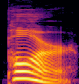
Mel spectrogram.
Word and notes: par: pάː r; パァー

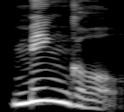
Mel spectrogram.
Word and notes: mingle: míŋɡl; ミンゴゥ

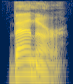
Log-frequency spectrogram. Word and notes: banner: bǽnər; バナァ

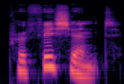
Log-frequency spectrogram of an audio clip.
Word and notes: proficient: prəfíʃənt; プロゥフィッシェエン

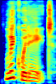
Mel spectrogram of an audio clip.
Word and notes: liquidate: líkwidèit; リクイディト

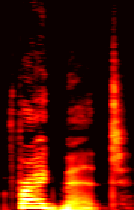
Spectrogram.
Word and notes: fragment: frǽɡmənt; フラグメント

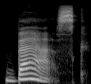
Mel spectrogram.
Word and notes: bask: bάːsk; バスク

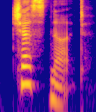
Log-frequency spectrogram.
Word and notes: chestnut: tʃésnʌ̀t; チェスナト

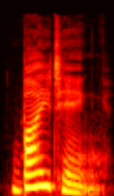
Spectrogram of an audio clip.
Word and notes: biting: báitiŋ; バイティン

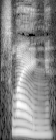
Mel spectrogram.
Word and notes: slang: slǽŋ; スラァング

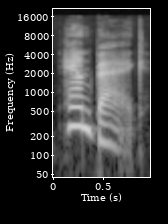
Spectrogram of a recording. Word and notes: handbag: hǽn(d)bæ̀g; ハンドバッグ

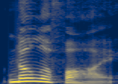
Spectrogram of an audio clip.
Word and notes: nullify: nʌ’ləfài; ナラファイ

